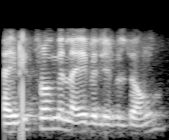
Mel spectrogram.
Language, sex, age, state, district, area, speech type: Bodo, male, 18-30, Assam, Chirang, rural, conversation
